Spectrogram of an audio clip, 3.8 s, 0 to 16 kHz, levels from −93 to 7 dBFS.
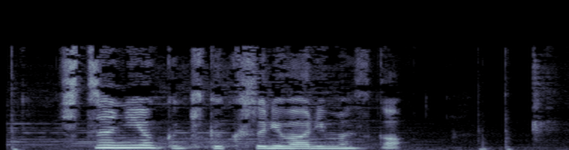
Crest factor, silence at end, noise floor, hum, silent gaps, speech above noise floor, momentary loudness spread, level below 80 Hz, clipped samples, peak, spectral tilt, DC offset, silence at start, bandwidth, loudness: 18 dB; 0.25 s; -50 dBFS; none; none; 30 dB; 15 LU; -60 dBFS; under 0.1%; -4 dBFS; -4 dB/octave; under 0.1%; 0.05 s; 11.5 kHz; -21 LUFS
